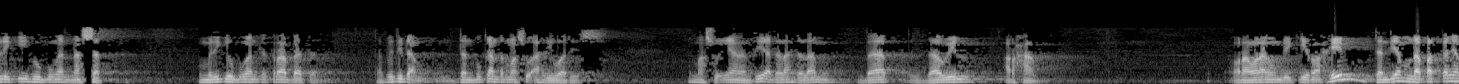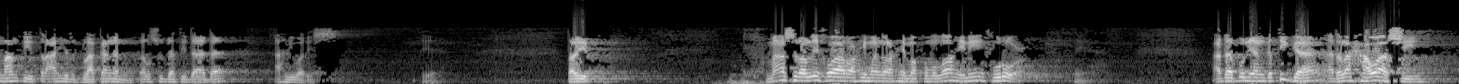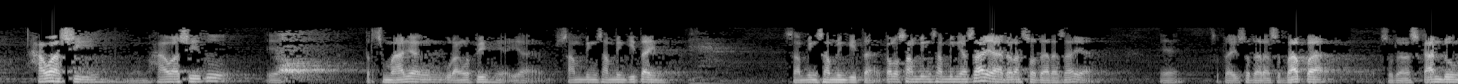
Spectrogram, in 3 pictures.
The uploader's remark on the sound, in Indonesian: Dari Masjid Ibnu Taimiyyah Sanggrahan, Grogol , Sukoharjo. File Audio 32kbps.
